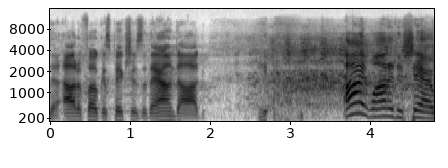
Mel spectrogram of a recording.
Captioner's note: audience laughing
